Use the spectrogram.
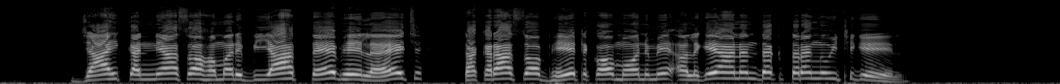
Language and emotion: Maithili, happy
